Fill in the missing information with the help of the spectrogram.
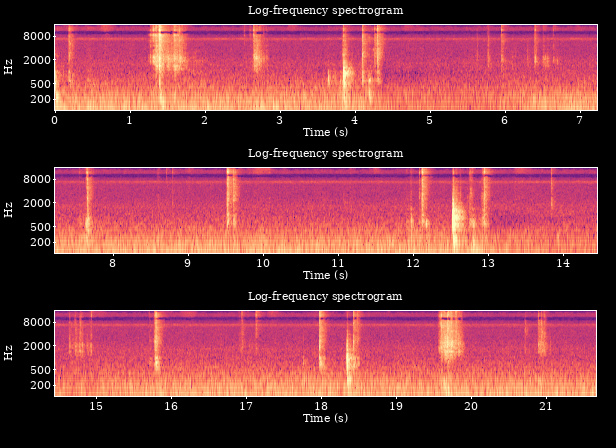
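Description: Irregular small clicks and ticks of metal tweezers picking plastic Perler beads out of a plastic bead organizer and setting them onto a pegboard, a dozen or so spread over the time, a few louder and slightly longer than the rest.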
